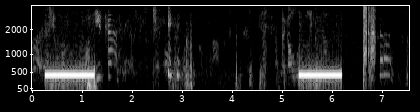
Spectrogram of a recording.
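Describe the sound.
A telephone tone sounds after a dropped call: two long, steady, mid-pitched bursts of the tone, one near the start and one near the end. Between them a person talks in short, broken phrases.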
